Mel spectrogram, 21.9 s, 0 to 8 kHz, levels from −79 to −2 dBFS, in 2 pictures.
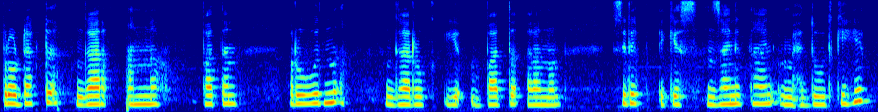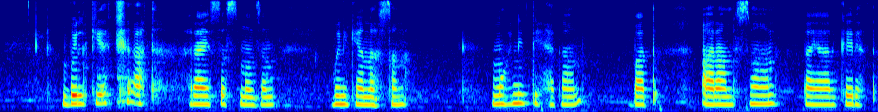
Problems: background sounds at intervals, background conversations at intervals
